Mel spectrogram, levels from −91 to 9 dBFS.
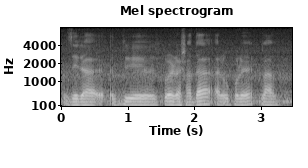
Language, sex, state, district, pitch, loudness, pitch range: Bengali, male, Tripura, West Tripura, 115 Hz, -18 LUFS, 115-120 Hz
